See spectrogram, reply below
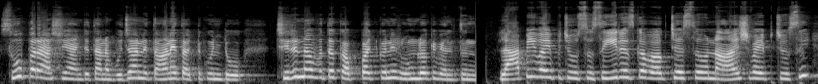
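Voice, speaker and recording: A woman storyteller narrating a romance story in a steady, expressive reading voice. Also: high voice, fast.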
